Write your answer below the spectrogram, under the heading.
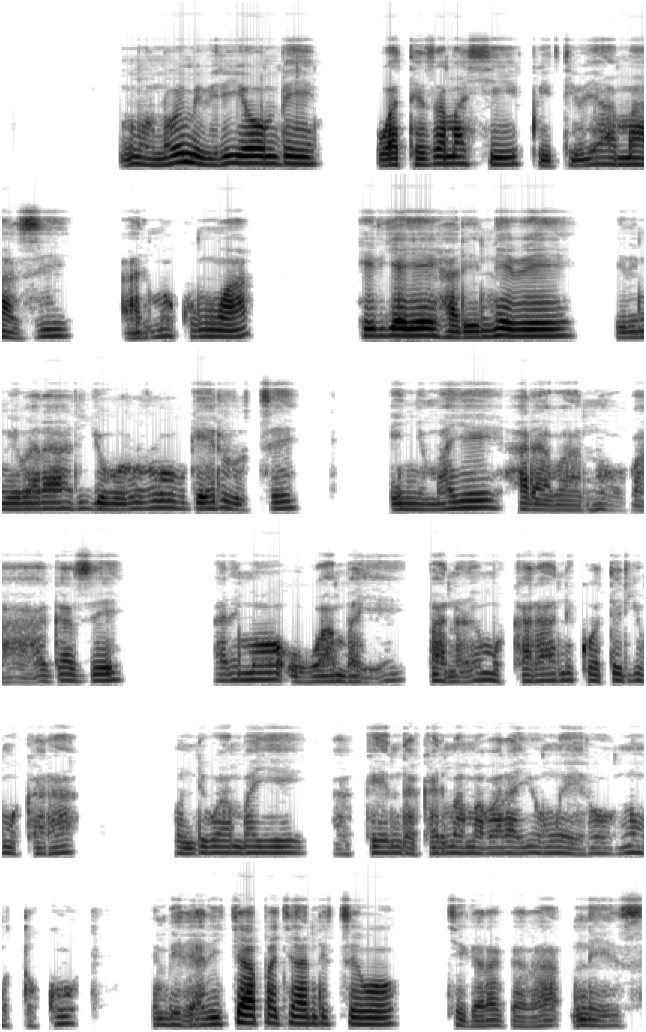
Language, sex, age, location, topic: Kinyarwanda, female, 18-24, Kigali, health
